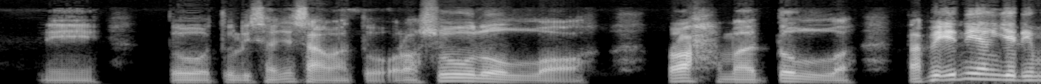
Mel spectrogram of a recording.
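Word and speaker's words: رسول الله: Lafaz Allah dibaca tebel kalau sebelumnya baris atas tuh domah ya. Ya. Rasulullah tuh ya dibacanya Rasulullah.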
